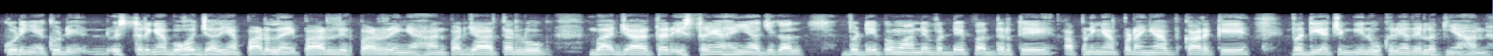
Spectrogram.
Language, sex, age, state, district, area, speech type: Punjabi, male, 18-30, Punjab, Kapurthala, urban, spontaneous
